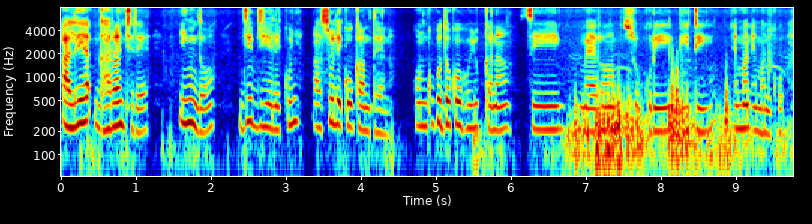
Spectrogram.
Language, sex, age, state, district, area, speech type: Santali, female, 18-30, West Bengal, Paschim Bardhaman, rural, spontaneous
